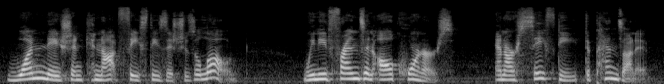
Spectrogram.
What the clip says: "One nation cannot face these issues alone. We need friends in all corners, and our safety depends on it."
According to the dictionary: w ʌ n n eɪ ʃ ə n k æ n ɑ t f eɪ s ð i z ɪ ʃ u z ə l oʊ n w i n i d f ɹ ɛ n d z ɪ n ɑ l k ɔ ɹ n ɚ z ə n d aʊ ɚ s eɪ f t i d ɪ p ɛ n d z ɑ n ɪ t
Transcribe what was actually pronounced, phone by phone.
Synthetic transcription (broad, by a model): w ʌ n n eɪ ʃ ə n k æ n ɑ t f eɪ s ð i z ɪ ʃ u z ə l oʊ n w i n i d f ɹ ɛ n d z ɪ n ɑ l k ɔ ɹ n ɚ z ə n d aʊ ɚ s eɪ f t i d ɪ p ɛ n d z n ɪ t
